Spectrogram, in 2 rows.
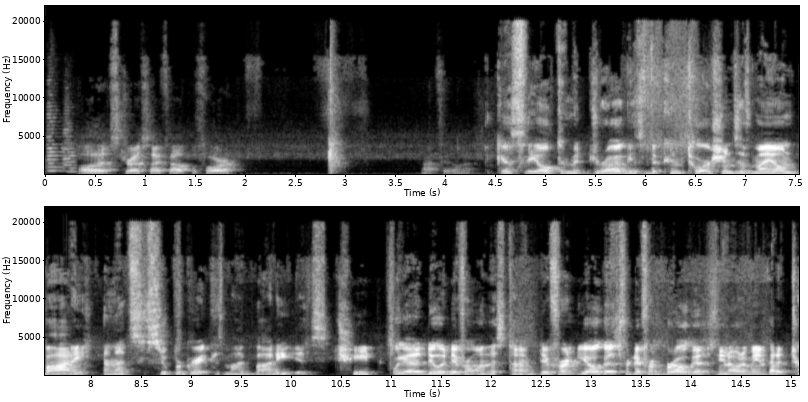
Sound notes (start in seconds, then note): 2.8 hand smacks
